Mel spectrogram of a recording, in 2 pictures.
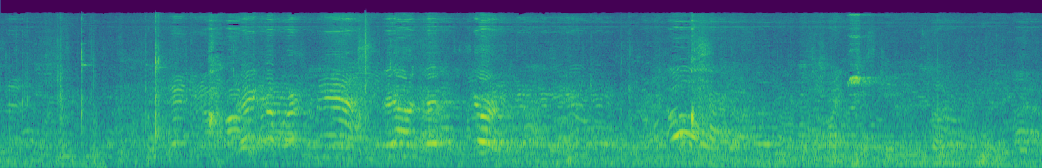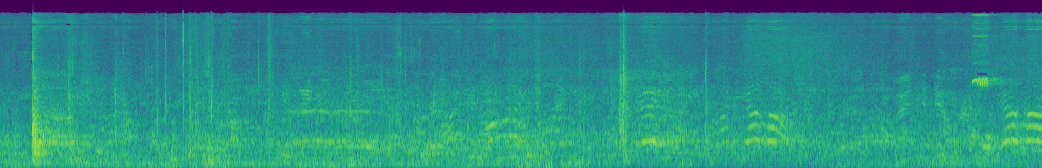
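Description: Players and spectators shout and call out across an open field outdoors.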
